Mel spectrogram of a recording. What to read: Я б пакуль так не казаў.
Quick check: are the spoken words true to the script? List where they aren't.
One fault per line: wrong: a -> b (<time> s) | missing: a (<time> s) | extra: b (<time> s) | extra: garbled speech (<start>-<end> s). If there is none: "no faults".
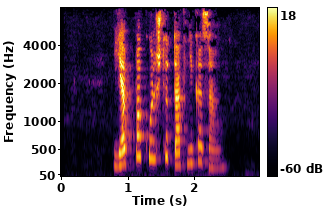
extra: што (1.5 s)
